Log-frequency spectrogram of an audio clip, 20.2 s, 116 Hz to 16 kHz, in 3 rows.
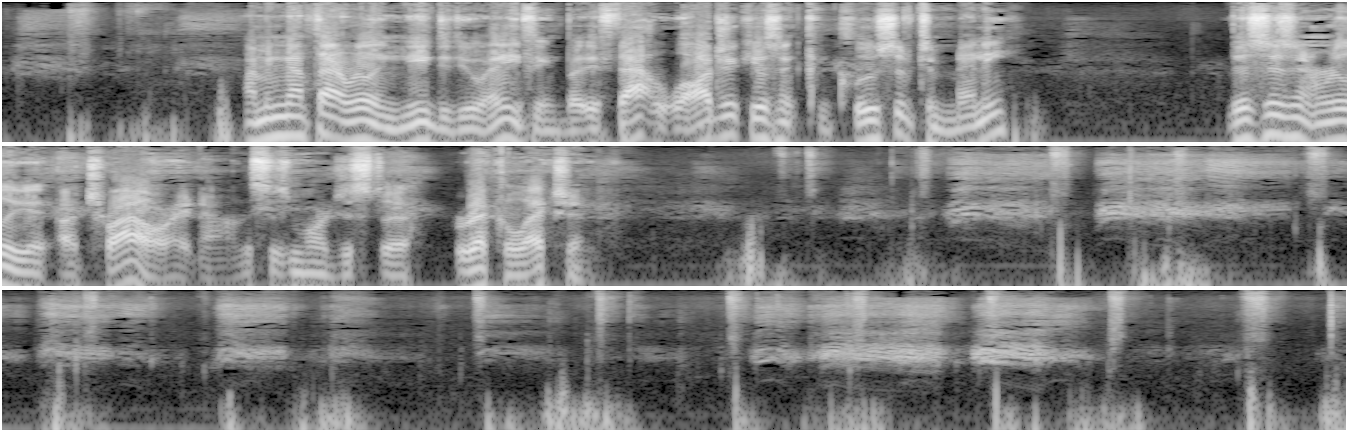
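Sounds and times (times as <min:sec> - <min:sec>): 
flock of crows cawing: 0:00.0 - 0:01.2, 0:05.2 - 0:19.9
speech: 0:01.1 - 0:05.3, 0:06.1 - 0:09.8.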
